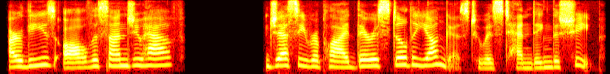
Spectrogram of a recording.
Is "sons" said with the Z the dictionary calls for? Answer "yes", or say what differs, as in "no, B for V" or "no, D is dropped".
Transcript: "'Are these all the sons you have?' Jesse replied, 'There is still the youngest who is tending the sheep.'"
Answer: yes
